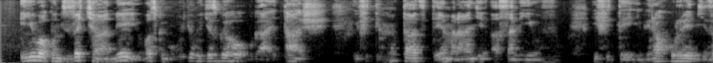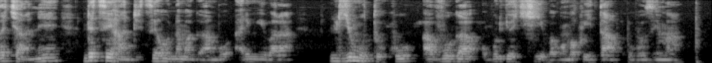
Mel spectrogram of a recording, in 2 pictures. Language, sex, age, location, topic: Kinyarwanda, male, 18-24, Huye, health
